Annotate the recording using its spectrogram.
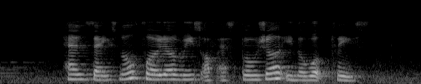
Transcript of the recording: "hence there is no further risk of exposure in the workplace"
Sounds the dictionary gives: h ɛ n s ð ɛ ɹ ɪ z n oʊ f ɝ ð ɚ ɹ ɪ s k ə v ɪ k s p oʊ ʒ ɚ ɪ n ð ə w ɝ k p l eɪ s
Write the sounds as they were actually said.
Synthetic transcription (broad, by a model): h ɛ n s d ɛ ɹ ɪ s n oʊ f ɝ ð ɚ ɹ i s ə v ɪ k s p oʊ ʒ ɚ ɪ n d ə w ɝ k p l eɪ s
